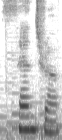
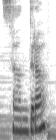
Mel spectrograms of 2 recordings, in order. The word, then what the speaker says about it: Sandra: And by the way, I do pronounce my name as I would say it in Italian. In English, you would say Sandra, right? While Sandra would be the right pronunciation in Italian.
